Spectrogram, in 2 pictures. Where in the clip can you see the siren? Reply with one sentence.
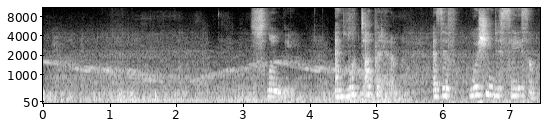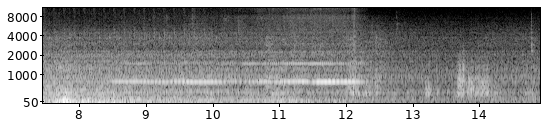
The siren can be heard from 0.0 to 5.7 s and from 8.6 to 12.3 s.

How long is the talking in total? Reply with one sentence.
You can hear the talking for 4 seconds altogether.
